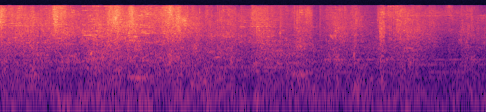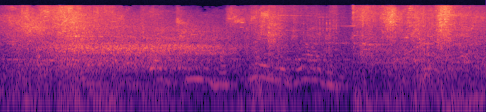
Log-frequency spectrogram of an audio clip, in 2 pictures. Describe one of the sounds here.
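Magic spells whoosh and crackle in a fast, busy fight.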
